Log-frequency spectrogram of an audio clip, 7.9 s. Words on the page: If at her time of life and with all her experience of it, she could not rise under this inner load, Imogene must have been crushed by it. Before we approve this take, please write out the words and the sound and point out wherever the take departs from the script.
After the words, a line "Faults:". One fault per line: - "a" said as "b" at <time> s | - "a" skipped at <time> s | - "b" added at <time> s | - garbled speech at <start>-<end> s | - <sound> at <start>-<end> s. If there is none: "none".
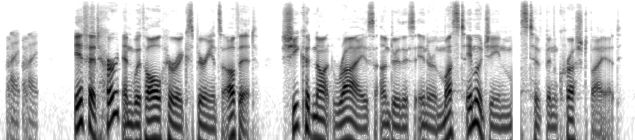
If at her and with all her experience of it, she could not rise under this inner must, Imogene must have been crushed by it.
Faults:
- laugh at 0.1-0.5 s
- "time of life" skipped at 1.5 s
- "load" said as "must" at 5.5 s
- dropout at 6.4-6.5 s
